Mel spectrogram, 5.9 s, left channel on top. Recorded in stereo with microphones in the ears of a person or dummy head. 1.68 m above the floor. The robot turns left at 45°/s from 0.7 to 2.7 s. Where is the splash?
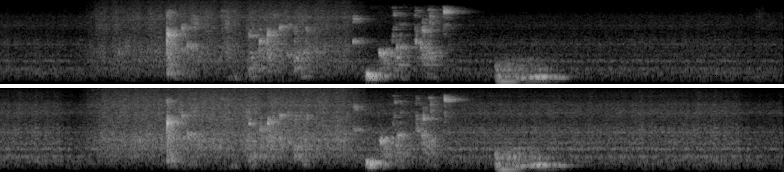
75° right (ahead or behind), 0.6 m.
